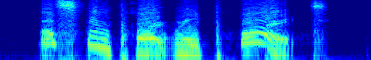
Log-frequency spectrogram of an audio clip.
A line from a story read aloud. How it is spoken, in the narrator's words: cried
